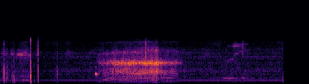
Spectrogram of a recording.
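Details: A single rumbling snore of about two seconds from a sleeping dog, preceded by clicks and handling noise.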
